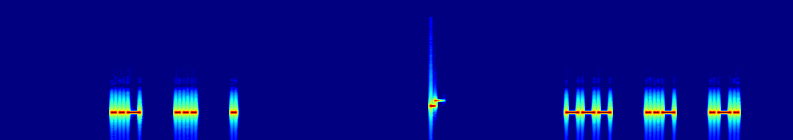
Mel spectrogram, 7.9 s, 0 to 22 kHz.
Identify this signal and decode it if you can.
Morse code, heard as a keyed tone, about 30 wpm, spaced as for 17 wpm, 700 Hz. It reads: USE OUR
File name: Lesson 17f - Letter u - Words 30wpm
